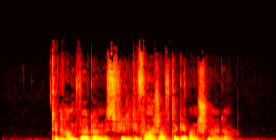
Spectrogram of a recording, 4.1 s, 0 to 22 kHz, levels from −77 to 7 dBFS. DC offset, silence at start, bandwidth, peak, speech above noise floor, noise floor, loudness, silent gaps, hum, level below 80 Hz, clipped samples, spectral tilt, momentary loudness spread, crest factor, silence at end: under 0.1%; 0.5 s; 16 kHz; -2 dBFS; 33 dB; -50 dBFS; -17 LUFS; none; none; -44 dBFS; under 0.1%; -4 dB/octave; 12 LU; 16 dB; 0.55 s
